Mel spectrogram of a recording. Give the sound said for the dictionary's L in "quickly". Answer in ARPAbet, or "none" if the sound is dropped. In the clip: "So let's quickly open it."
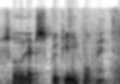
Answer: L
